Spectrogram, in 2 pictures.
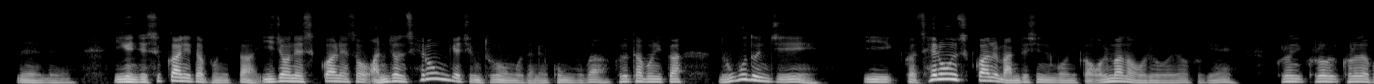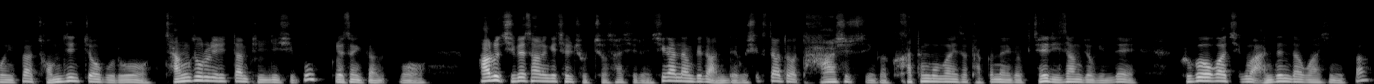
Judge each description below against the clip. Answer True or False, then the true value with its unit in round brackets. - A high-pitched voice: False (115 Hz)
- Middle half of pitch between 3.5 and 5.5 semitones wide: False (6.4 semitones)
